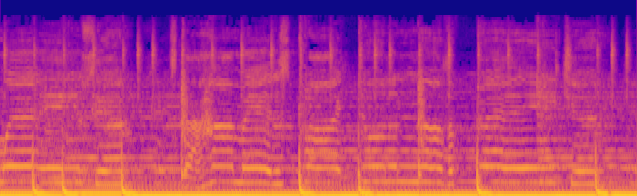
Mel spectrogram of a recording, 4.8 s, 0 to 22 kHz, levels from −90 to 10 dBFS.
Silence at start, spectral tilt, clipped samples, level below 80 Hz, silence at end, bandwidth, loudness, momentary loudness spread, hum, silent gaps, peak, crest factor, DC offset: 0 s; -5.5 dB/octave; under 0.1%; -6 dBFS; 0 s; 12 kHz; -11 LUFS; 3 LU; none; none; 0 dBFS; 6 dB; 1%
